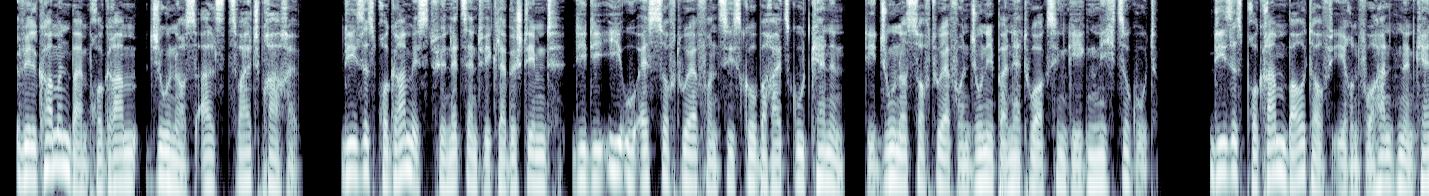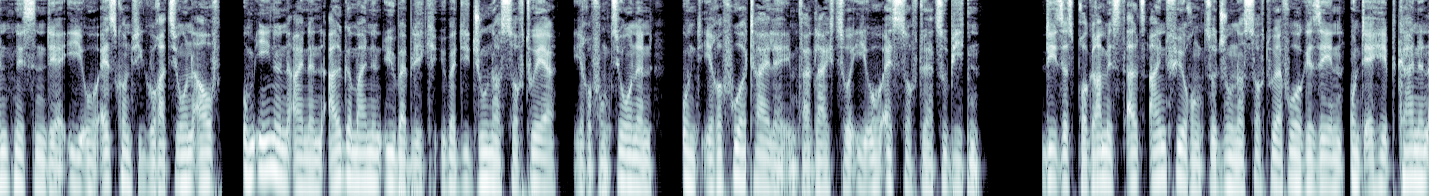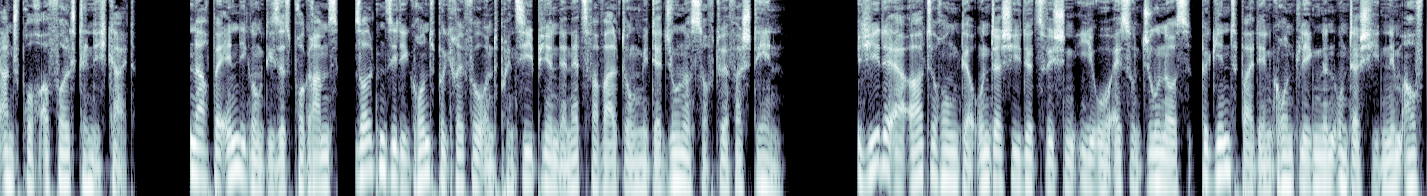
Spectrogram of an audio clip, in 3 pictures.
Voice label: E-Learning; GE

